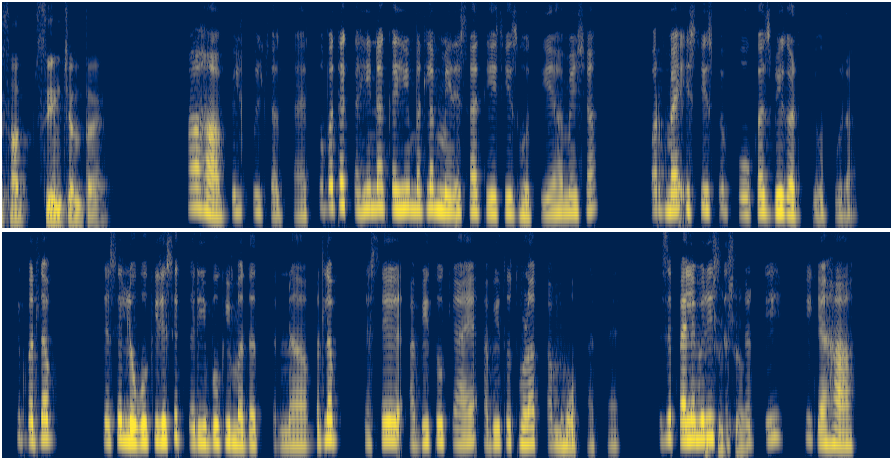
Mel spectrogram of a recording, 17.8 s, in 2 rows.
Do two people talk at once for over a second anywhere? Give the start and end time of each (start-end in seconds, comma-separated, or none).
none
